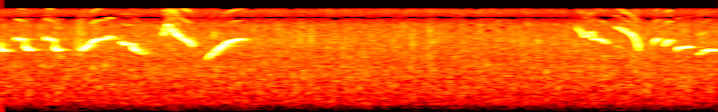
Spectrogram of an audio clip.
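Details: Female white-eye in breeding mood calling a male: a short burst of high, thin, swooping chirps, a pause of almost two seconds, then a few more quick slurred notes.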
